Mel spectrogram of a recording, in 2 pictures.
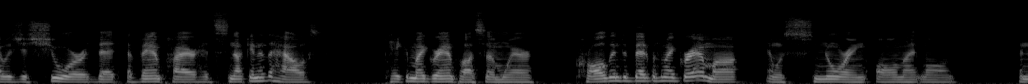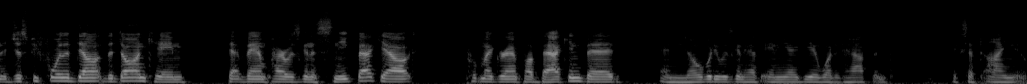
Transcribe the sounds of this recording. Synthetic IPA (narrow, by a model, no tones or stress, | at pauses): aɪwʌzd͡ʒʌstʃʊɹðɨɾɨvæ̃mpʰaɪə˞ɨd̥snʌkɪ̃ntʉðɨɦaʊs | tʰeɪkɨ̃n̩maɪɡɹæ̃npʰɑsʌ̃mwɛɹ | kʰɹ̥ɔlˠdɪ̃ntʉbɛd̚wəðmaɪɡɹæ̃nmɑ | ɨ̃nwʌz̥snɔɹɪ̃ŋɔlˠnaɪtˡlɔ̃ŋ | ɨ̃nðɨt̚d̥ʒ̥ʌsb̥ɨfɔɹðɨðɨdɔ̃nkʰẽɪ̃m | ðɨtvæ̃mpʰaɪə˞wʌzɡʌñɨsnik̚b̥ækaʊt̚ | pʰʊt̚maɪɡɹæ̃npɑbækɨ̃nbɛɾ | ɨ̃nːoʊbəɾiwʌzɡʌnɨːvɛ̰niaɪdiɨwʌt̚hɨd̚ɦæpɨ̃nd̥ | ɨksɛp̚tʰa̰ɪnjʉ̰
